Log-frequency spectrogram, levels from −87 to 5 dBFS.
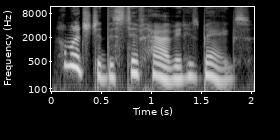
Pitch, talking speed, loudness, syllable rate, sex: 220 Hz, 265 wpm, -17 LUFS, 4.5 syllables/s, female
